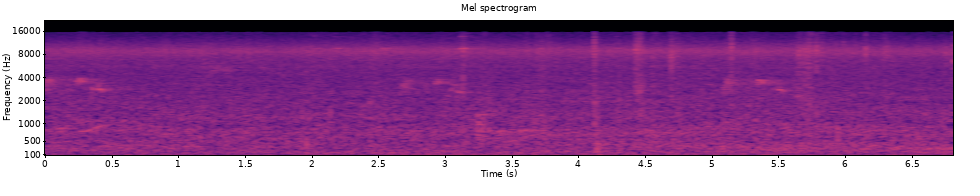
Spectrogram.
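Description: Faint outdoor ambience beside a rocky river: a steady hiss of flowing water under a high, steady insect drone, with a few faint bird chirps and scattered light clicks.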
